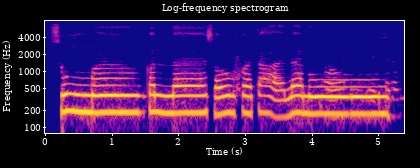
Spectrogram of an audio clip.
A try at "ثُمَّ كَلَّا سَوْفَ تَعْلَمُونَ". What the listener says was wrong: ثم کو لمبا نہیں کھینچنا، ثم كلا سوف تعلمون،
